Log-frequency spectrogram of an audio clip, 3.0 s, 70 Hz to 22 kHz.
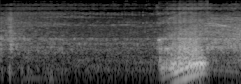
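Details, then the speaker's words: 2021 Ford F150 EcoBoost first start after installing AFE Rapid Induction cold air intake: quiet idle, then quick blip with climbing note and light turbo whoosh, now more audible; starts and revs cleanly, healthy. "Oh yeah. Definitely hear the turbo now. Definitely has some sound to it. Think it looks and sounds pretty awesome."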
